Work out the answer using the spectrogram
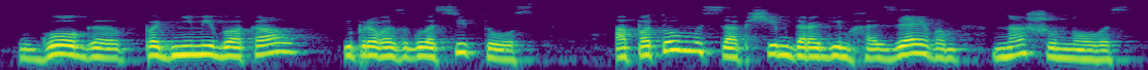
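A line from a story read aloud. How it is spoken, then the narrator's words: Soft whisper. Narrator (Russian): тихонько шепнула она сыну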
